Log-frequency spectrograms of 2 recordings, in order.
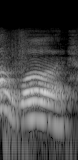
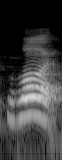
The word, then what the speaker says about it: were: लेकिन ये वाला जो WERE है, इसका प्रोनाउंसिएशन क्या है? वर. इट इज नॉट वेर, इट इज वर, right.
